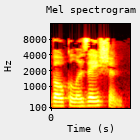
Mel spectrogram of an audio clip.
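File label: "vocalization", English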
